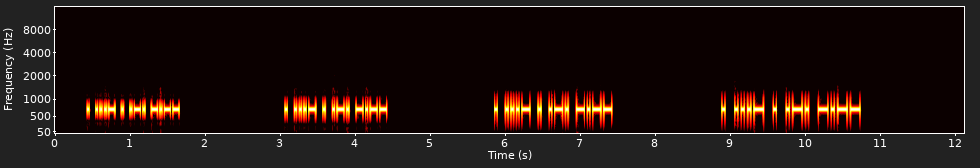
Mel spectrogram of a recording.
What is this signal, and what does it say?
Morse code, heard as a keyed tone, about 34 wpm, 700 Hz. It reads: EVERY EVERY EVERY EVERY
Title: Speed-Racing Top 300 Words 28wpm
